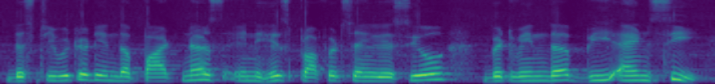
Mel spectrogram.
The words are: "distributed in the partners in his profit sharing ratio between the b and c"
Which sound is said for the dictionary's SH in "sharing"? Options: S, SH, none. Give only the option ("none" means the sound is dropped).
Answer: S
